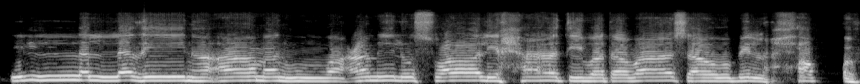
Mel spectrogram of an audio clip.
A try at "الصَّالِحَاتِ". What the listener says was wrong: ایک تو لام کو صاد سے صحیح جماؤ کریں اور دوسرا صاد کو پر کریں إلا الذين آمنوا وعملوا الصالحات وتواصوا بالحق جی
